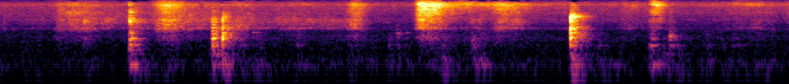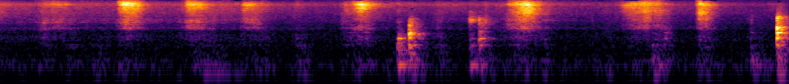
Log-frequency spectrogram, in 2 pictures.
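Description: Butter sizzles and hisses in a pan as it is stirred into S&B Golden Curry, with soft frying noise, repeated stirring scrapes and clicks at close range, and quiet intermittent sounds.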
